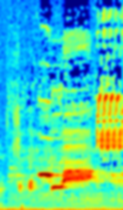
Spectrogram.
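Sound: wood thrush song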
